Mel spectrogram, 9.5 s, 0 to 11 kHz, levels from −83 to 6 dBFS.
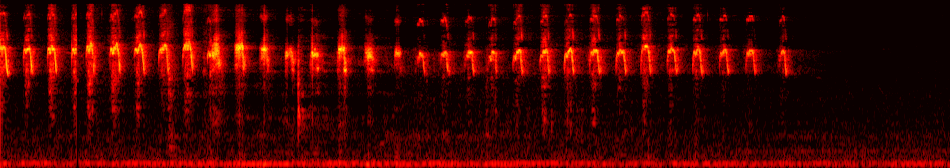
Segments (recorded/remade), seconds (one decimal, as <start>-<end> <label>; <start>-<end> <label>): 0.0-2.1 recorded; 2.1-4.0 remade; 4.0-9.5 recorded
